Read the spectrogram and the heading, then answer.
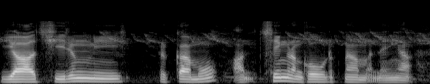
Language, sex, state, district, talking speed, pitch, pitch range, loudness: Garo, male, Meghalaya, West Garo Hills, 85 wpm, 120 Hz, 110-135 Hz, -21 LUFS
